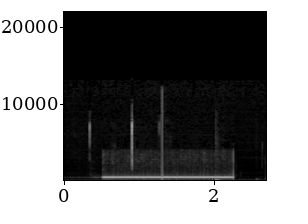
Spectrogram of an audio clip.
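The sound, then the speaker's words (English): A telephone line tone sounds once, a steady loud buzz lasting under two seconds, like a ringback signal, with a few faint clicks before and after and no voices, as someone places a phone call to a person selling a phone. “Chris is calling someone. They've got a phone for sale.”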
